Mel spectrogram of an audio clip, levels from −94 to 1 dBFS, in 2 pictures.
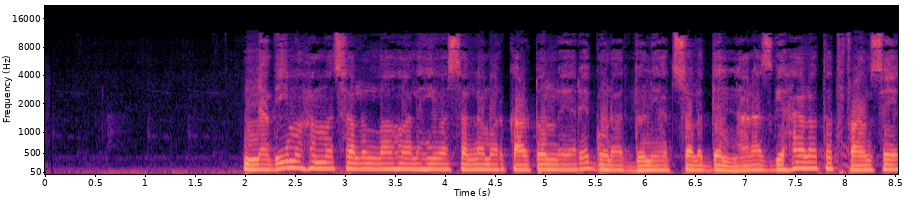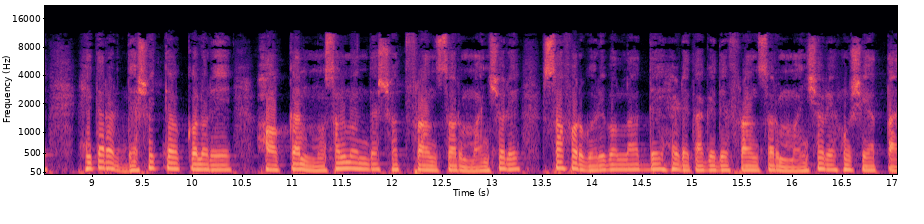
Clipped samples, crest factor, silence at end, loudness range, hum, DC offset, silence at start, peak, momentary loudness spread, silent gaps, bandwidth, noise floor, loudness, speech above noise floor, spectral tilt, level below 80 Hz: under 0.1%; 16 dB; 0 s; 1 LU; none; 0.2%; 0.65 s; -6 dBFS; 3 LU; none; 11.5 kHz; -52 dBFS; -22 LUFS; 31 dB; -5.5 dB/octave; -40 dBFS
